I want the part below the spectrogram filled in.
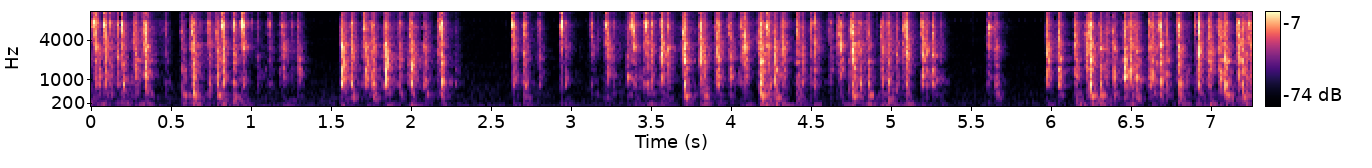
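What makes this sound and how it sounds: Fingertips of both hands type fast on the keycaps of a full-size, backlit black plastic Razer BlackWidow mechanical keyboard with green clicky switches, resting as a solid unit on a desk. Bright, crisp clicks come in rapid, continuous bursts separated by brief pauses, each tap dying away almost at once.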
